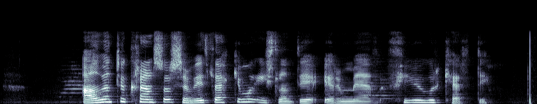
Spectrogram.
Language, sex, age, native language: Icelandic, female, 30-39, Icelandic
